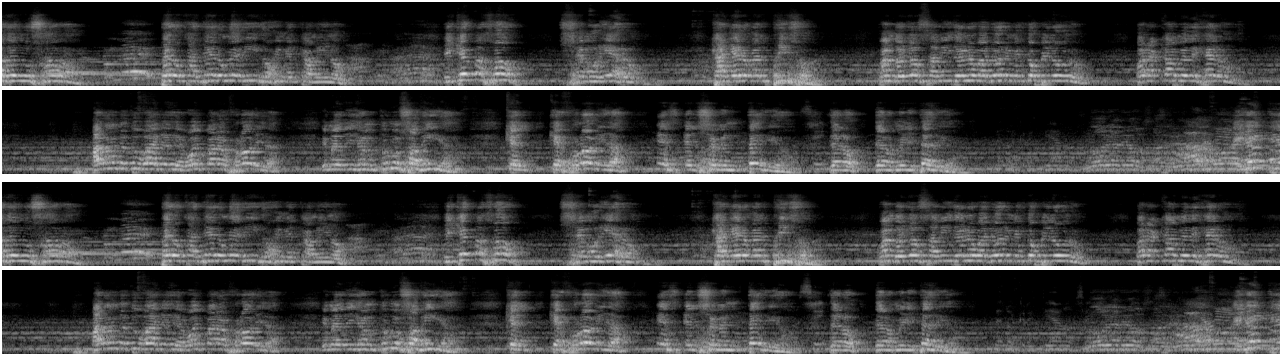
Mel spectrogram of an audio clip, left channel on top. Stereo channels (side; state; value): both; normal; correlation 0.58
